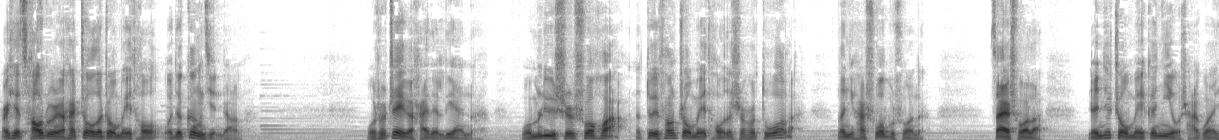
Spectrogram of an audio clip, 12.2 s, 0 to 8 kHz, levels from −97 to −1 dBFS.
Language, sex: Chinese, male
